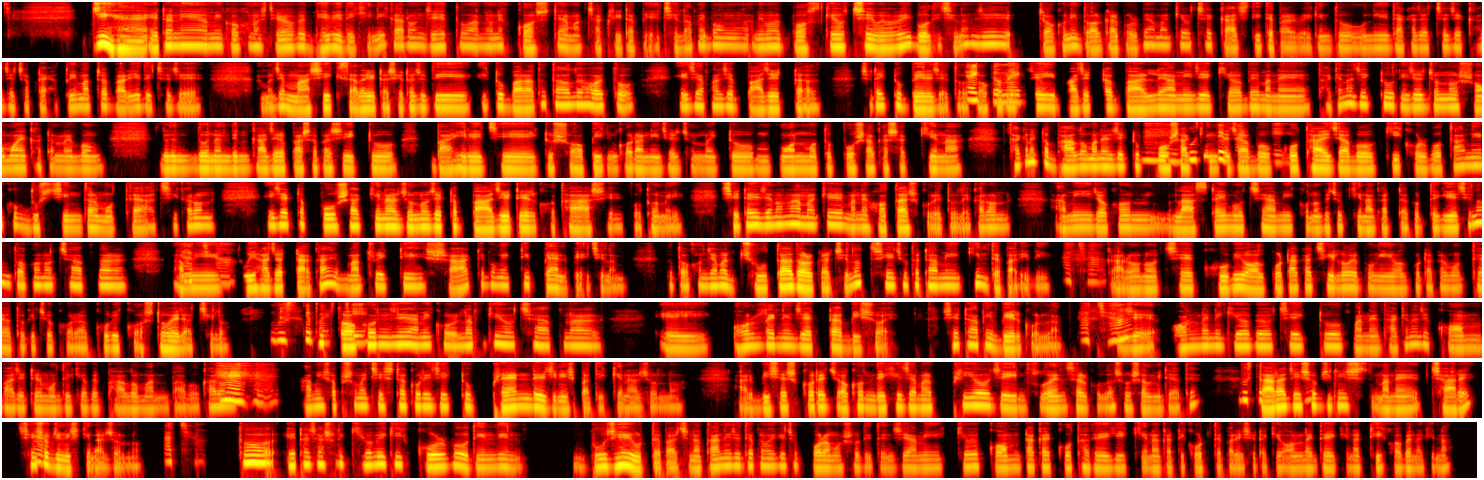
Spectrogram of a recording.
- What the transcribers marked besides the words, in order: tapping; "কেনাকাটা" said as "কেনাকাটি"
- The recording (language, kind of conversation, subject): Bengali, advice, বাজেটের মধ্যে ভালো মানের পোশাক কোথায় এবং কীভাবে পাব?
- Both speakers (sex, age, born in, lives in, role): female, 25-29, Bangladesh, Bangladesh, advisor; male, 20-24, Bangladesh, Bangladesh, user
